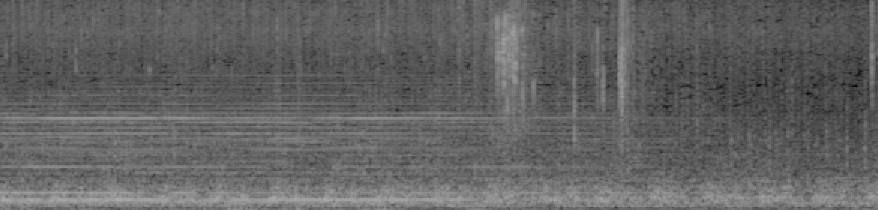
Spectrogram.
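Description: Small footsteps patter on wooden boards.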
